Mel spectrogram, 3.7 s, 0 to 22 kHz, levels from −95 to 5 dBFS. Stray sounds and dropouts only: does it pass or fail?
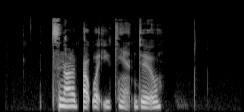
fail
